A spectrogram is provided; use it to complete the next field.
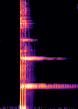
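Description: wine glasses clinking

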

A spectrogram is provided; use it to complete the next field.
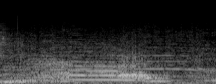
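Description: dragon roar sound effect

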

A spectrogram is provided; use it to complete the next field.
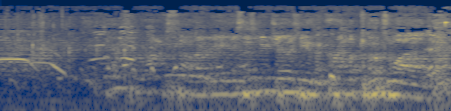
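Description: crowd cheering wildly

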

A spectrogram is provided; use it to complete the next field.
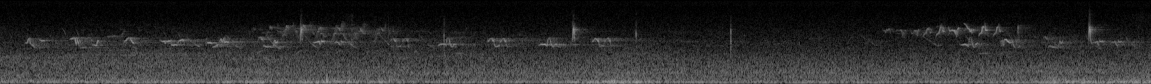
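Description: myrtle warbler tick call

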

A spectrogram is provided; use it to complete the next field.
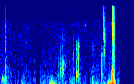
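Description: sipping a drink

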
